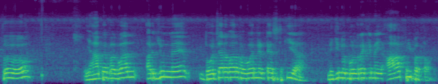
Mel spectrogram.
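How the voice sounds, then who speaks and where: Mellow-voiced man giving a scripture talk. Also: sits high, normal speed. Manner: explains with homely examples, often asks "right?". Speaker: Gita teacher. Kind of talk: Hindi scripture discourse. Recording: echoey room, dull lo-fi sound.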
